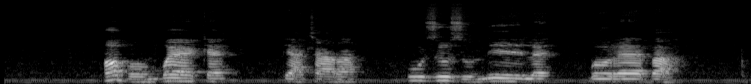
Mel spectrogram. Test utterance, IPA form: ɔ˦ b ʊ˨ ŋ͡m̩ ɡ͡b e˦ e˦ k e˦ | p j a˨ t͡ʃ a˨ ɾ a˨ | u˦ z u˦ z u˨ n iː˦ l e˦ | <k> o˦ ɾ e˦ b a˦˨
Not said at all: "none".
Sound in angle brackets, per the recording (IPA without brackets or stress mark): k͡p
